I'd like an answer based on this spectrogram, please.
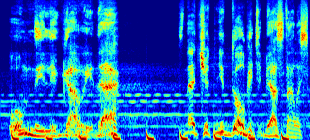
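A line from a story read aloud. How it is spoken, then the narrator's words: Hoarse wheeze. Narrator (Russian): Человек с разбитым лицом прохрипел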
